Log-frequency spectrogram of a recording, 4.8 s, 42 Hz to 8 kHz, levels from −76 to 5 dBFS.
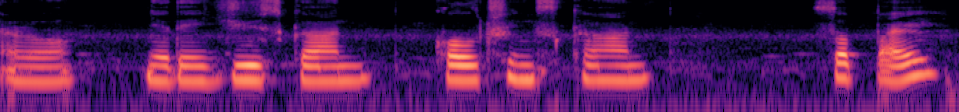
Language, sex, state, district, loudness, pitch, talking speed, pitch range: Nagamese, female, Nagaland, Dimapur, -19 LUFS, 190 Hz, 100 wpm, 180-200 Hz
